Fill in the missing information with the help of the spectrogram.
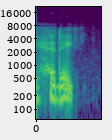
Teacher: And you don't have to say k at the end, headache. You can just say headache.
